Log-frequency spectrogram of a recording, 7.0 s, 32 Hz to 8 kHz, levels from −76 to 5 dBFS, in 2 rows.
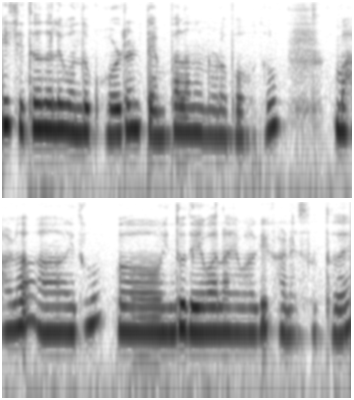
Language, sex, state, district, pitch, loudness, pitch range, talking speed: Kannada, female, Karnataka, Bellary, 210 Hz, -16 LUFS, 205-225 Hz, 120 wpm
